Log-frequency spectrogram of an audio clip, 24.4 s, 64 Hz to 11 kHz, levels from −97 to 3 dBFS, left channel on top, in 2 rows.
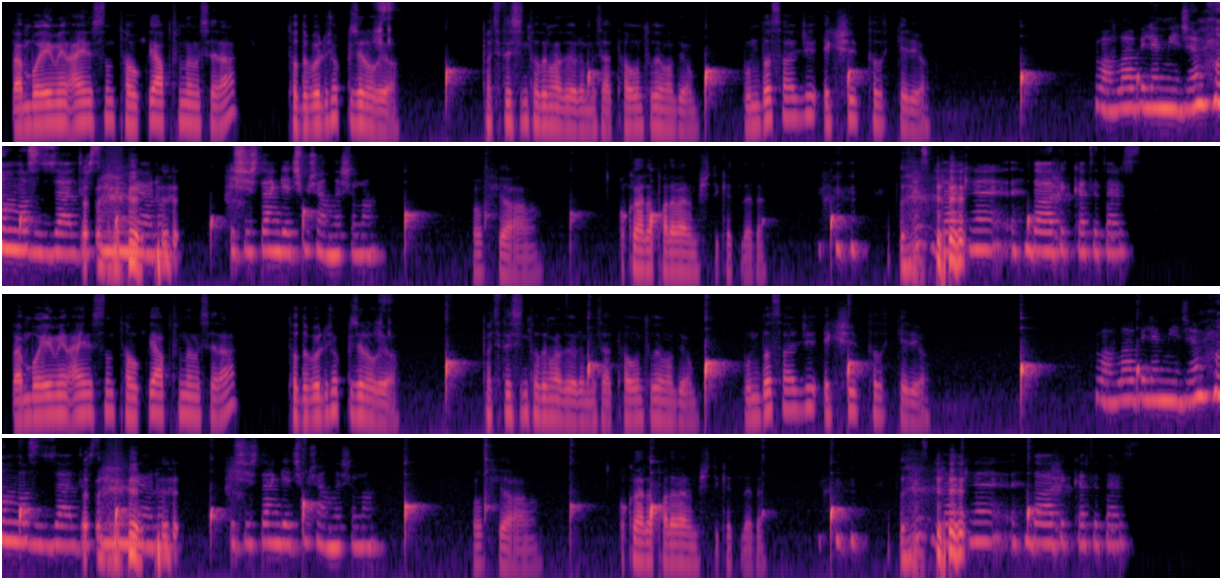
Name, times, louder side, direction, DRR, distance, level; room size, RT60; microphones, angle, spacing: voice 1, 0.1-2.3 2.9-4.0 4.8-6.9 7.4-9.3 13.0-13.9 14.4-14.6 16.9-17.5 18.4-19.3 19.6-19.8 21.2-21.8 22.7-22.8, left 1 dB, 20° left, 0.8 m, -40 dB
sound 1, 3.9-6.4 6.8-10.7 11.0-18.3 18.6-19.2 19.6-21.4 21.6-22.7 23.0-23.1 23.3-23.4, right 4 dB, 55° right, 0.5 m, -42 dB
voice 2, 10.9-13.9 14.5-16.0 20.3-20.8 21.3-23.5, left 4 dB, 85° left, 1.0 m, -40 dB
head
